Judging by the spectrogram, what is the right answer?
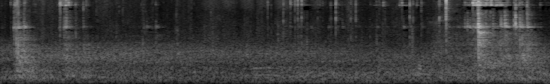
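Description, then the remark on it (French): Metal tools are taken out of a caravan, clinking and rattling as they are handled and set down, with scattered light jangles and a louder cluster of clanks near the end, with no talking. “Voilà, caravane, sortir les outils.”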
